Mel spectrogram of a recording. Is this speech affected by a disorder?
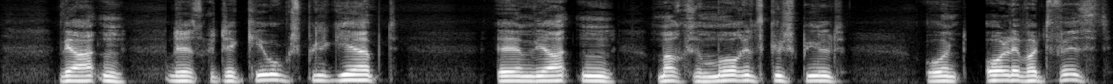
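Yes: Down syndrome; trisomy 21.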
